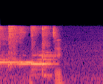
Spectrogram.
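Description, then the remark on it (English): A cell phone ringtone chirps in a quick electronic melody with a steady bright tone, lasting under a second before cutting off abruptly into quiet room noise. “Sorry, my cell phone went off.”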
